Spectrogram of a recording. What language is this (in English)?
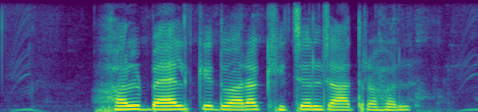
Bhojpuri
